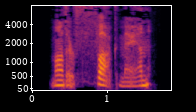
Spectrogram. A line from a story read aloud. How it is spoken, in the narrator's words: Marty growls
